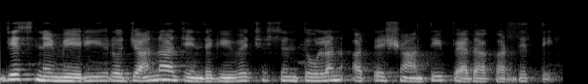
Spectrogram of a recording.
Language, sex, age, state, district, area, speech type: Punjabi, female, 60+, Punjab, Jalandhar, urban, spontaneous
